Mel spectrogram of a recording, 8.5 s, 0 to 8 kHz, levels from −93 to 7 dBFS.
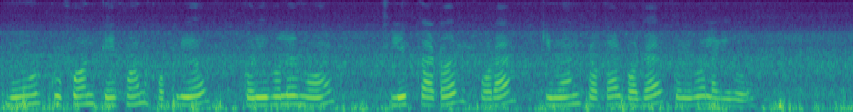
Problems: constant background noise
